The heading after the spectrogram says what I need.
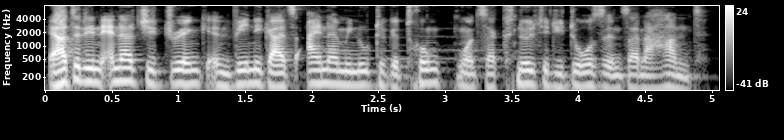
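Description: A man's voice: medium pitch, fairly even intonation. Man narrating a horror story. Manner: hushed, measured storytelling. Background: faint background music.

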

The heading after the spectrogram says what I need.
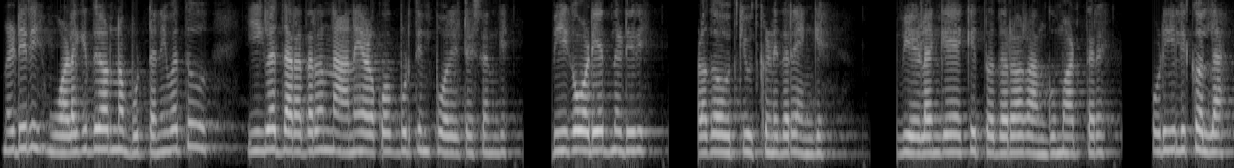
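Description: A bossy, vengeful village woman rattles off indignant threats in a very high, quick voice, played by a woman in an animated cartoon drama. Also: natural voice. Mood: angry. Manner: scolding, indignant, rapid.

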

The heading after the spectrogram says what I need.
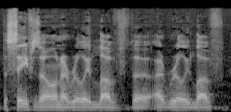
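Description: A middle-aged man with a notably low voice, speaking as a chef in a studio interview. He answers earnestly and with energy, sprinkling in "you know" and "um" as he goes. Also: little pitch movement, moderate pace, darkish tone, a little hiss or hum. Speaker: chef and restaurant owner. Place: radio studio.

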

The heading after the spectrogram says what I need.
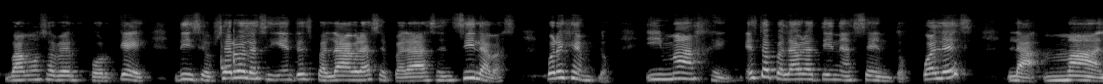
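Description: A woman teaches young pupils over a video call. She explains patiently and slowly, asking questions and then answering them. Her voice sits at an ordinary middle pitch. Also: fairly bright tone. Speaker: primary school teacher. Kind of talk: online class lesson.

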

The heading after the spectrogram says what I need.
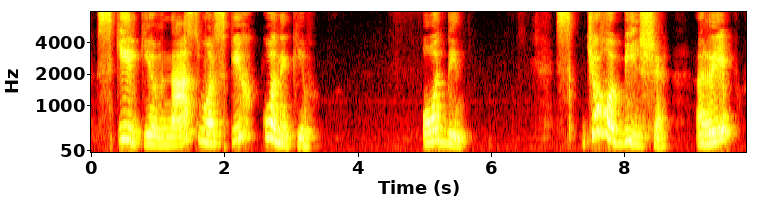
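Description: A woman's voice: mid-range voice, fairly bright tone. A woman, a preschool teacher, giving a counting and first-sound lesson to young children, asking questions and prompting answers. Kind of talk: early-years counting and phonics lesson.

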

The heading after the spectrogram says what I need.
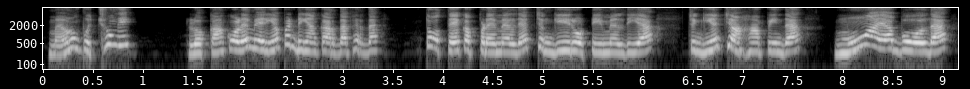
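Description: A sharp-tongued village housewife, voiced by a woman, high-pitched. She scolds and curses freely. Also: expressive, moderate pace. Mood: scolding. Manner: scolding, cursing. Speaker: actress. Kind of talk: village drama dialogue.

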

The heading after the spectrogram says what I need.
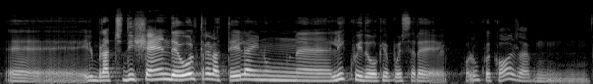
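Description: A woman's voice: on the low side, big pitch swings, unhurried, vocal fry, a little mellow. A young woman answering interview questions as an artist, reflective and hesitant, with trailing phrases. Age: young adult. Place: indoor TV studio with hard floor. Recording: long hall-like studio reverb.

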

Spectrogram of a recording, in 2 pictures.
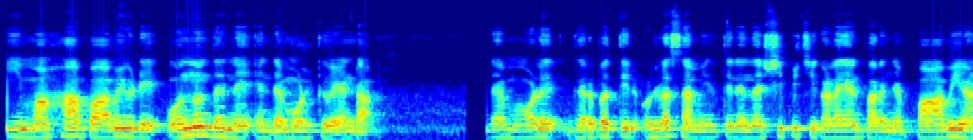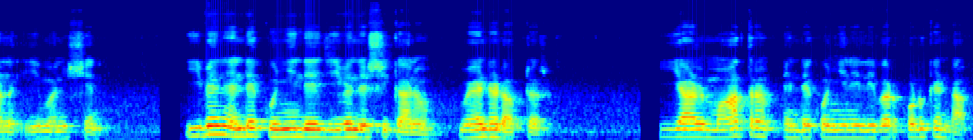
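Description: A woman's voice: deep voice, fairly even intonation, normal speed, a little mellow, close to an everyday voice. A narrator voicing an anguished middle-aged mother in a retold serial, pleading with a doctor. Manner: pleading, distraught.

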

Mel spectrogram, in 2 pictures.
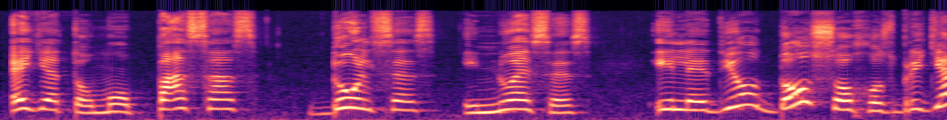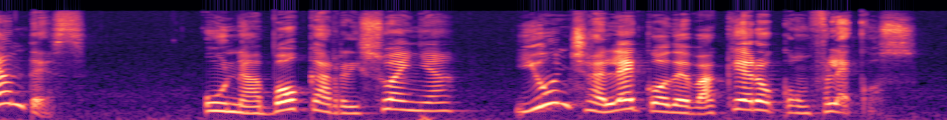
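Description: A woman reading a children's picture book aloud with expressive, animated storytelling. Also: high-pitched, takes it slowly.

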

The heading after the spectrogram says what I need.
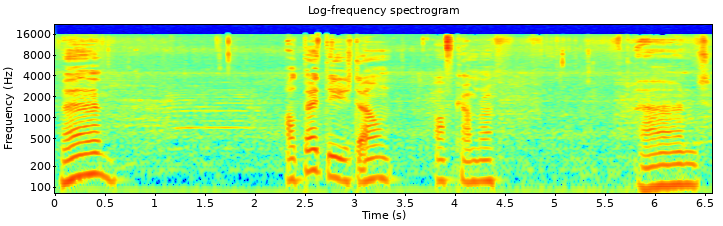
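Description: A man giving relaxed, rambling commentary over a farming game, with lots of ums. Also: mid-range voice, extremely slow, a little hiss or hum. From Britain. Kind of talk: casual gameplay commentary.

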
